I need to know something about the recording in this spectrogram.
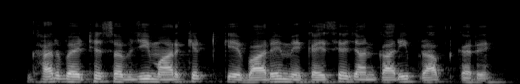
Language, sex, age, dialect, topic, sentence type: Magahi, male, 18-24, Western, agriculture, question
